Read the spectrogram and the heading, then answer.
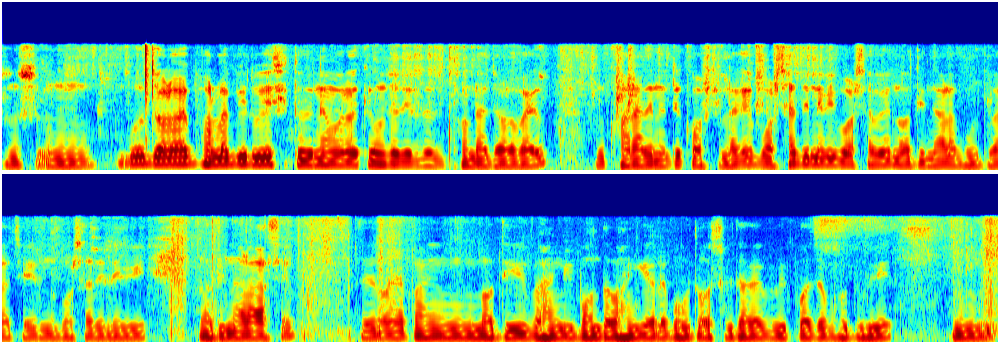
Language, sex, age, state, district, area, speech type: Odia, male, 60+, Odisha, Kendujhar, urban, spontaneous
